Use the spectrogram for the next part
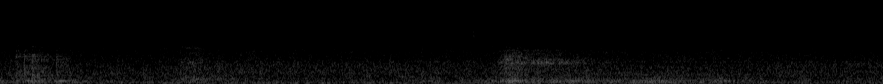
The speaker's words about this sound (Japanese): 冷たい雨が降る秋の夜、ご主人様のお隣はとても暖かくて心が落ち着く寝床です。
